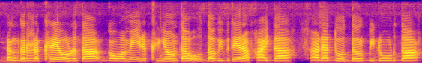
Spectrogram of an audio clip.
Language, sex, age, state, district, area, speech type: Dogri, female, 45-60, Jammu and Kashmir, Udhampur, rural, spontaneous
